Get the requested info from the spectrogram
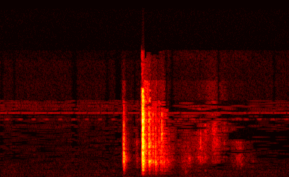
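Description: Small electronic parts clattering in a plastic parts tray as a hand rummages in it: a sharp click about a second in, then a louder clatter and a few small rattles that die away.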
